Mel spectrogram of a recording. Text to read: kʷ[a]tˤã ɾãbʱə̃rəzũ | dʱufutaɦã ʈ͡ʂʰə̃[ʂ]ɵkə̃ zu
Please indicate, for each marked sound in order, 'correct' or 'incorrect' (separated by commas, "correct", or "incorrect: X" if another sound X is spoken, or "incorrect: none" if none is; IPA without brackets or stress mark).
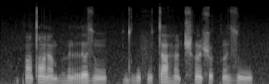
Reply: incorrect: ã, correct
